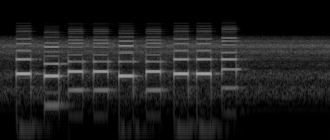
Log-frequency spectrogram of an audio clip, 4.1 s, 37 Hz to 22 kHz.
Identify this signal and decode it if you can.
DTMF, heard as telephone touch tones, dialled by hand, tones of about 180 ms, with room echo. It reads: 61882866#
